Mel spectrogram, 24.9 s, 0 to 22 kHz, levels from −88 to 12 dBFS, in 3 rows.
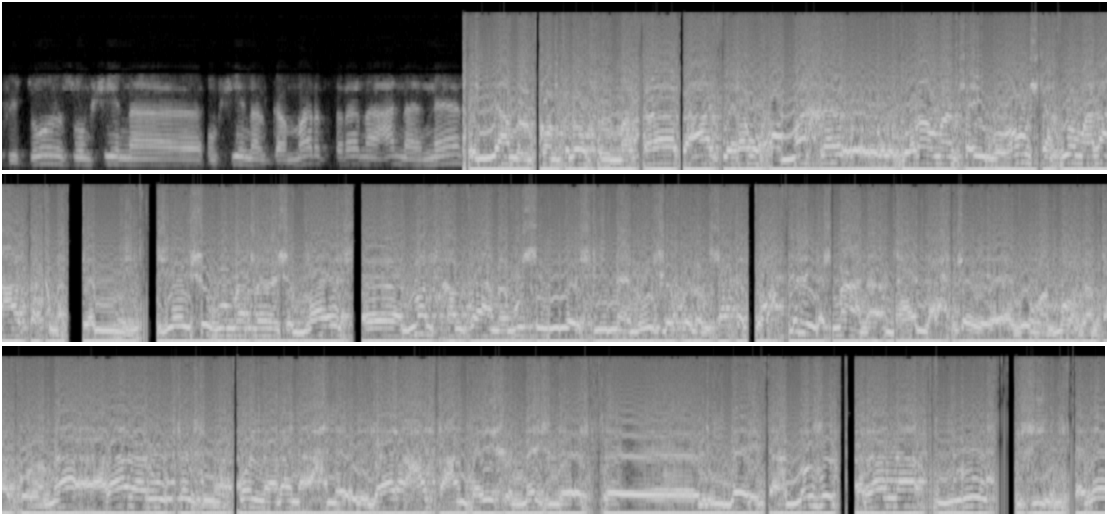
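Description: From 3.46 s to the end, an integer read as float fault gives a harsh, extremely loud buzzing square wave. This fits 32-bit integer samples being decoded as 32-bit float.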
